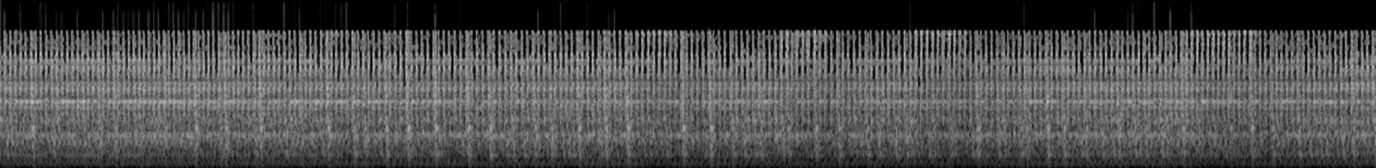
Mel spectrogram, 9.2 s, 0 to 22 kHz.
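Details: Yamaha DT400 two-stroke idling with a tinny metallic rattle over a steady buzz; something loose inside the engine, cause not yet found, engine to be opened later.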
